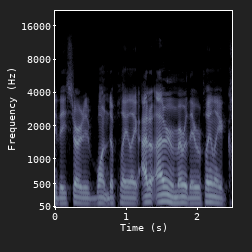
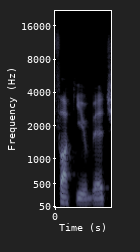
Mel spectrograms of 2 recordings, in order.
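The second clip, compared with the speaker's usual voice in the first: put-on angry man voice, quieter; 8 dB quieter than usual. Retelling a story of a drunk man in a bar: imitating an angry man. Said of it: "he's pissed off at the guy".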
